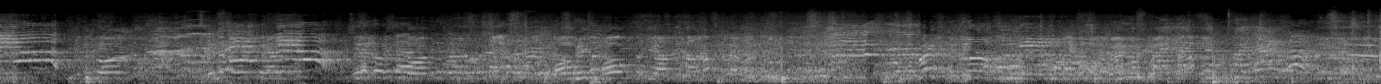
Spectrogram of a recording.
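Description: Kickboxing gloves and shins thud against bodies.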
